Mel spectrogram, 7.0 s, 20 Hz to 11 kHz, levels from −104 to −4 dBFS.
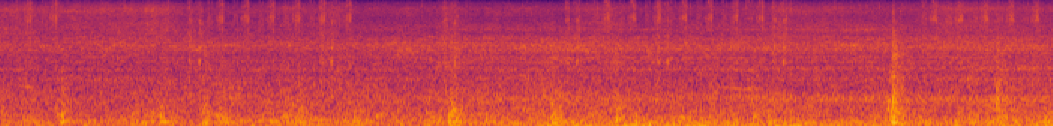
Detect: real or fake real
